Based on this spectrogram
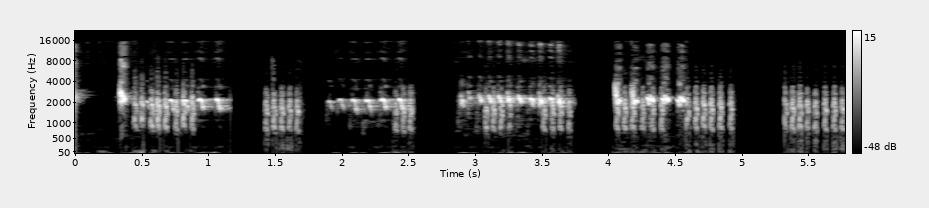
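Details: Wild-bird lure of sooty-headed bulbul meant to provoke wild birds: quieter phrases mixing level, whistled notes with grainy rattling, delivered in separate bursts with silent breaks.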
